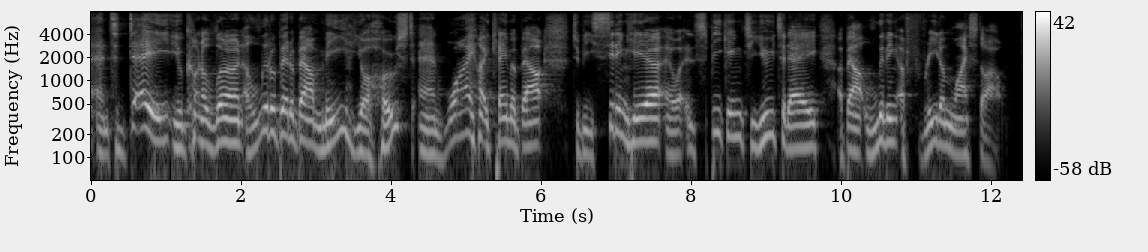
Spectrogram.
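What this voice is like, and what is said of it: Australian accent. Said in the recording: “my accent is Australian. Uh, I'm an Aussie. I grew up down under. I actually grew up in Brisbane”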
